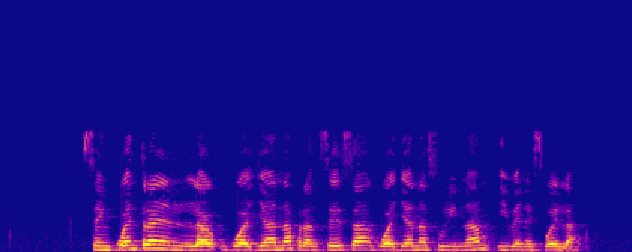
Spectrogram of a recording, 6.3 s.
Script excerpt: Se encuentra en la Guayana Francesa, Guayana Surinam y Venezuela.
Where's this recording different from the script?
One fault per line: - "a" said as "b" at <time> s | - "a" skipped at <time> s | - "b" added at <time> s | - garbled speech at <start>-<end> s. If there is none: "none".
none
